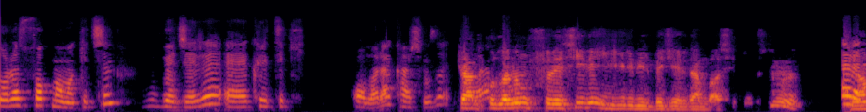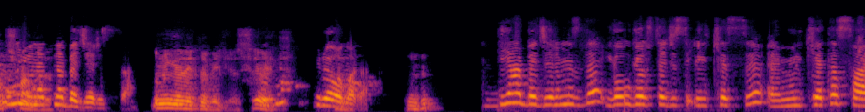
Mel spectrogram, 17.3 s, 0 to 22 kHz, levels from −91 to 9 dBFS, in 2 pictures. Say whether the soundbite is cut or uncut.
uncut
